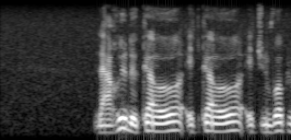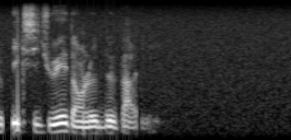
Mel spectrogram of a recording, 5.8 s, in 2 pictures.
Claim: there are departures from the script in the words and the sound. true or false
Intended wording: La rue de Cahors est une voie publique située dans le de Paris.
true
